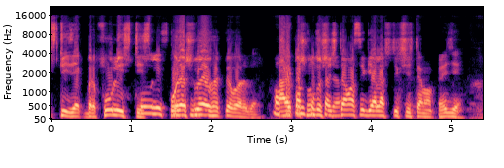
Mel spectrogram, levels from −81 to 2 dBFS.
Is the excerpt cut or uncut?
cut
